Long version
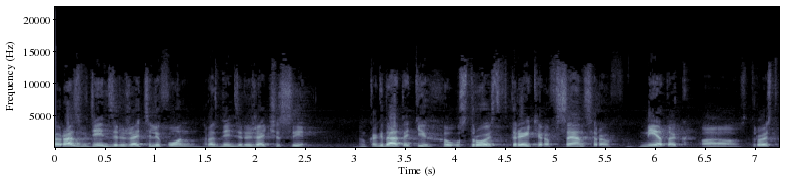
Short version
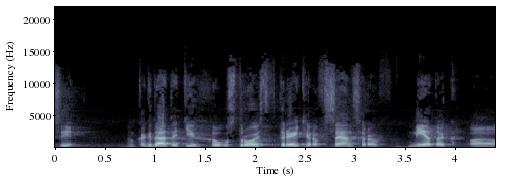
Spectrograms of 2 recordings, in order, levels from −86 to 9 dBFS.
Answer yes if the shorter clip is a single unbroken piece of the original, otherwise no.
yes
